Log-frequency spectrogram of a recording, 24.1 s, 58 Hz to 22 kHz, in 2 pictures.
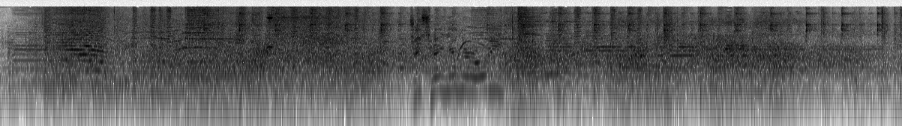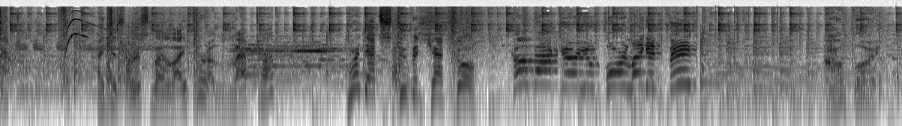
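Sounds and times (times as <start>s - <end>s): cartoon voice cry: 0.0s - 1.5s
traffic sound effects: 0.0s - 15.2s
busy cartoon music: 0.0s - 24.0s.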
